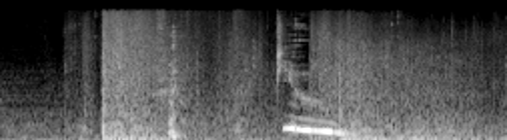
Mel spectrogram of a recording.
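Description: A magical game sound effect bursts with a fiery whoosh.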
